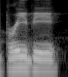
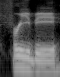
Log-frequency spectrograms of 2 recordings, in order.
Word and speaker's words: Freebie: I call him Sean Breeby after Corey told me it was Freebie, and I continue to say Breeby.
